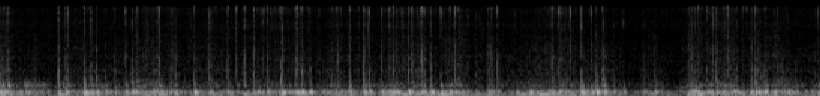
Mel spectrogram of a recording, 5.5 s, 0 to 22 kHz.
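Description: Long nails on both hands scratch and rub a black knitted yarn sleeve covering a microphone head. The sound is a dense, muffled, low rumble of scratching and rubbing, with a steady hum-like tone around 190 Hz and quick, brief crackles running throughout. The level dips briefly near the fourth second before the rubbing picks up again.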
